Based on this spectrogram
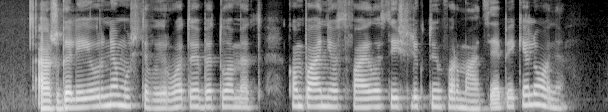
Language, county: Lithuanian, Vilnius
